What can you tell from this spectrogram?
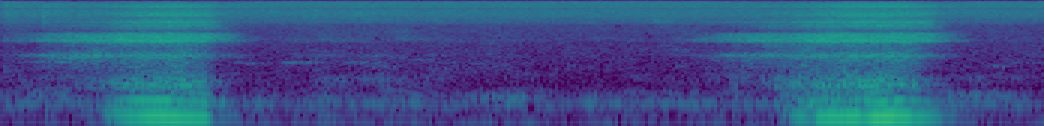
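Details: Sleeping father recorded snoring: two deep, rattling snores on breathing in, about three seconds apart, with quiet between; ordinary sleep snoring.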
